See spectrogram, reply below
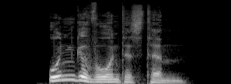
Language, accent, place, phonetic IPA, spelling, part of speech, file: German, Germany, Berlin, [ˈʊnɡəˌvoːntəstəm], ungewohntestem, adjective, De-ungewohntestem.ogg
- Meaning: strong dative masculine/neuter singular superlative degree of ungewohnt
